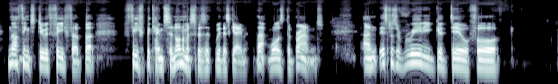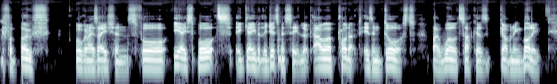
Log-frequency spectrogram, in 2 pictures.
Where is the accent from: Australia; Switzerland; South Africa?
Switzerland; growing up in Switzerland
